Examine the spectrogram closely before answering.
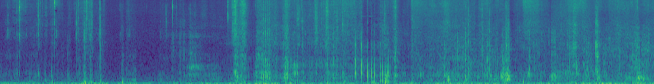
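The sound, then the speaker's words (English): Tape being pulled off a cardboard candy box with a handle on top: many irregular crackles, rips and crinkling scrapes, loud and dense throughout. “So let's open this box. It has a handle at the top.”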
